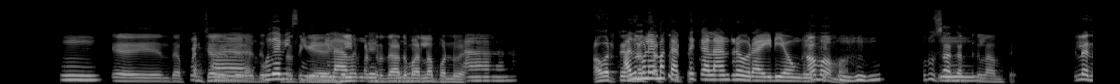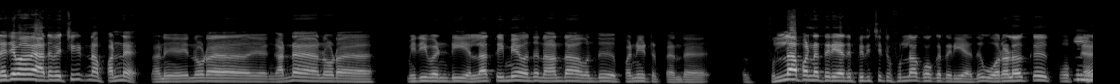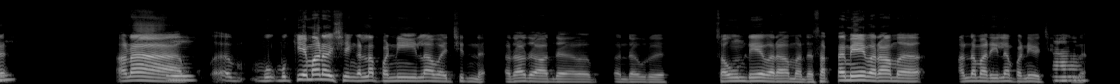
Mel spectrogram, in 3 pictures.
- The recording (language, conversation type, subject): Tamil, podcast, படைக்கும் போது உங்களை நீங்கள் யாராகக் காண்கிறீர்கள்?
- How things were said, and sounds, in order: in English: "ஹெல்ப்"; in English: "ஐடியா"; chuckle; other noise; in English: "சவுண்ட்டே"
